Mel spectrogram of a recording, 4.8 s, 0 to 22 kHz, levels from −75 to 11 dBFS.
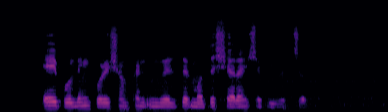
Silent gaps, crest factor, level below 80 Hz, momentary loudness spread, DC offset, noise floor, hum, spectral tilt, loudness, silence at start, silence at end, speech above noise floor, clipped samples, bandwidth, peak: none; 20 dB; under -90 dBFS; 13 LU; under 0.1%; -71 dBFS; none; -3 dB/octave; -43 LUFS; 0.55 s; 1 s; 28 dB; under 0.1%; 11.5 kHz; -26 dBFS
